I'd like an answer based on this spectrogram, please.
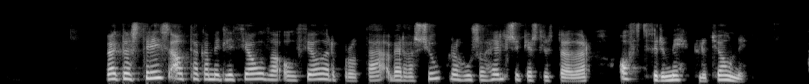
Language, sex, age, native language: Icelandic, female, 40-49, Icelandic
